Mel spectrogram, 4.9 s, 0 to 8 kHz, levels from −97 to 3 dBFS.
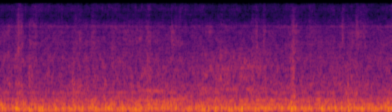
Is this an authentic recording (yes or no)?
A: no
